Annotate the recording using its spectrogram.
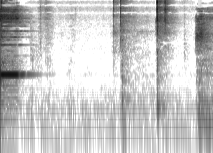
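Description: Cartoon audio playing through the computer's speakers cuts off abruptly just after the start, leaving quiet room tone. About a second later come a few faint, short clicks at the computer, three within half a second.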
